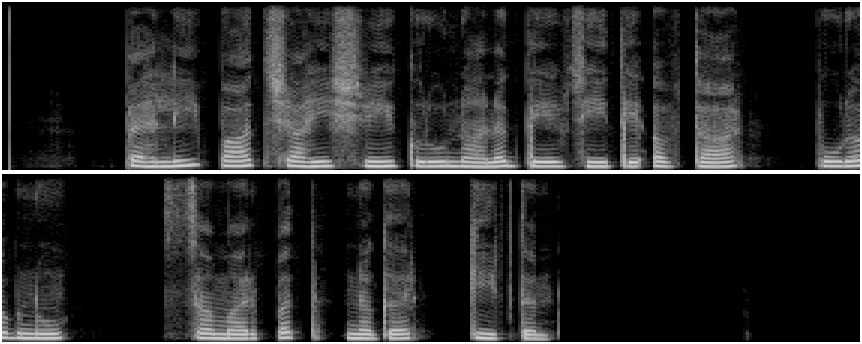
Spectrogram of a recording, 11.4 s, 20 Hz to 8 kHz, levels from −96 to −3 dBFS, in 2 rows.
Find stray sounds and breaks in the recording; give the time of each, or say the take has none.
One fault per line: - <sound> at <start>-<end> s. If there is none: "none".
none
